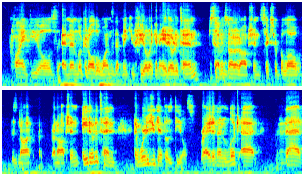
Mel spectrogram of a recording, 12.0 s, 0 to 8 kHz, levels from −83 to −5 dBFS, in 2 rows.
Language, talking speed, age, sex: English, 235 wpm, 30-49, male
